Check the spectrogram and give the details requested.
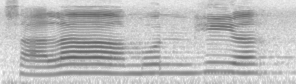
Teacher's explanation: Kemudian ha, nun mati atau tanwin an-in-un ini bertemu dengan ha, kita bacanya juga jelas. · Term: izhar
